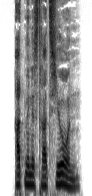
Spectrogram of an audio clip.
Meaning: 1. administration, management 2. administration, government
- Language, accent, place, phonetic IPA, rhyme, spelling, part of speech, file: German, Germany, Berlin, [atminɪstʁaˈt͡si̯oːn], -oːn, Administration, noun, De-Administration.ogg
